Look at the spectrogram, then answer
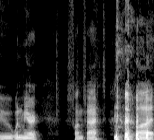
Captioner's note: laughs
